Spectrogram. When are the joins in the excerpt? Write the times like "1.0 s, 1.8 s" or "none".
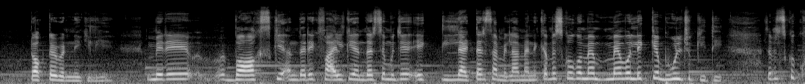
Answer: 1.2 s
